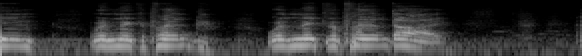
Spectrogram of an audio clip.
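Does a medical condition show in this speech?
Yes: cerebral palsy.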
